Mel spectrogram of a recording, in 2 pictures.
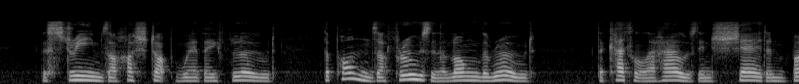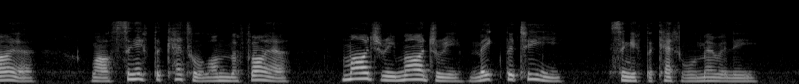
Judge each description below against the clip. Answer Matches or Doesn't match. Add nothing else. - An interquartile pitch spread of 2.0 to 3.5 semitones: Doesn't match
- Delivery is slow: Matches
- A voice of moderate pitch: Matches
